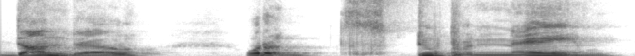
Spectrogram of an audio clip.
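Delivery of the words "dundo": word pronounced with an American accent. Speaker repeats the name the American way: American-accented 'Dundo'. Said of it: "let me say it in an American way".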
